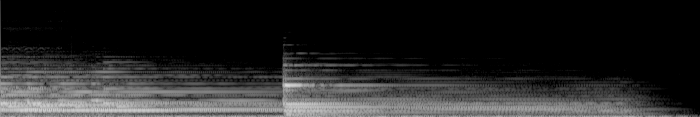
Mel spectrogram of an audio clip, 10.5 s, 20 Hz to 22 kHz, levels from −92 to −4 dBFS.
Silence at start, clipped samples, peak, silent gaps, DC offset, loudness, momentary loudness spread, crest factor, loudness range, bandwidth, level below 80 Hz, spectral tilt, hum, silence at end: 0 s; under 0.1%; -10 dBFS; none; under 0.1%; -27 LUFS; 18 LU; 18 dB; 15 LU; 3.6 kHz; -44 dBFS; -11 dB/octave; 50 Hz at -50 dBFS; 0.2 s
